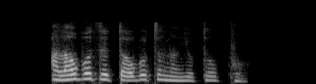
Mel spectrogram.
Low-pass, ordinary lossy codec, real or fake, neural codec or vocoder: 7.2 kHz; AAC, 32 kbps; fake; codec, 16 kHz in and 24 kHz out, 0.4 kbps, LongCat-Audio-Codec, two codebook decoder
